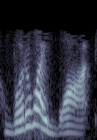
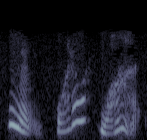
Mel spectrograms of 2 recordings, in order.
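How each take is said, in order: First: It sounds harsh and judgmental. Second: It sounds gentle and curious.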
